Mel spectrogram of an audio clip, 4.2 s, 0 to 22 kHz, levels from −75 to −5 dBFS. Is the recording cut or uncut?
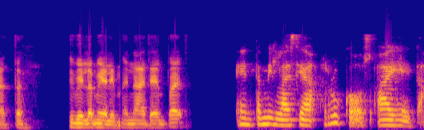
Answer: uncut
